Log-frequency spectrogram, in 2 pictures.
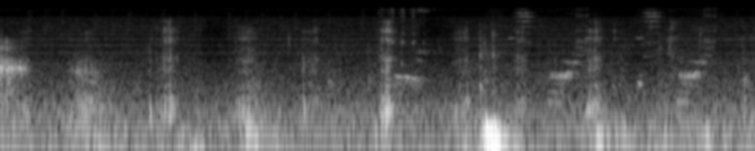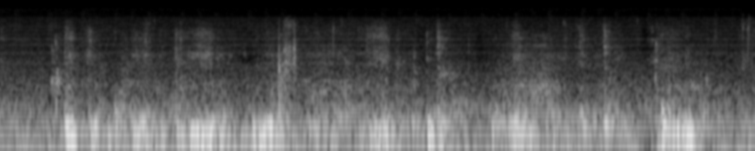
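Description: Soft, wet chewing close to the mic, heard as a steady run of small bites and mouth clicks, faint and irregular, over a low background hum.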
